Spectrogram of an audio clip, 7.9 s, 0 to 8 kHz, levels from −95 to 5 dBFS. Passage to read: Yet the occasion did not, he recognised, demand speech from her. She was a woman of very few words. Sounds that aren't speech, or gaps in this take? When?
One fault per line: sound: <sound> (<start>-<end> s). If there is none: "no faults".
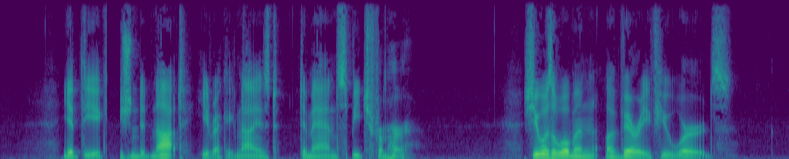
sound: dropout (1.1-1.2 s)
